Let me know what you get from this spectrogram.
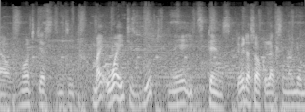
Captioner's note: foreign language; foreign language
